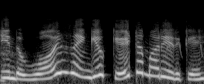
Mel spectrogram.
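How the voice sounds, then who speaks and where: A woman's voice: very high-pitched, sing-song, fast, dry recording. An actress playing a mother who scolds and shoos a man out of her house, in a film scene. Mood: suspicious. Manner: sharp, shooing scolding. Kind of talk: comic film acting.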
